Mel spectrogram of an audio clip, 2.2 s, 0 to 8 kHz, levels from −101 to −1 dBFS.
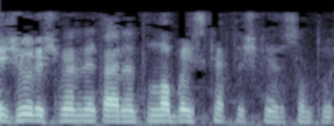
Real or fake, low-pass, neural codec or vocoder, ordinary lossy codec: fake; 7.2 kHz; codec, 44.1 kHz, 2.6 kbps, SNAC; MP3, 24 kbps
